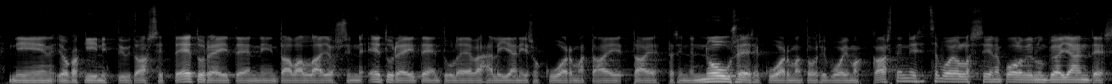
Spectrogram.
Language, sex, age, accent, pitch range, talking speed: Finnish, male, 20-39, native, 90-100 Hz, 175 wpm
